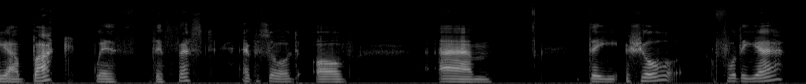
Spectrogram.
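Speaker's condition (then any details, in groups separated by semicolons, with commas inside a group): Cerebral palsy; tight muscles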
